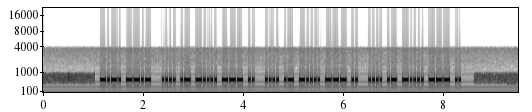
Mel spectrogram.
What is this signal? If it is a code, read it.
Morse code, heard as a keyed tone, about 31 wpm, 560 Hz. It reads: CQ HA6OI HA6OI HA6OI
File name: CW / ha6oi 2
